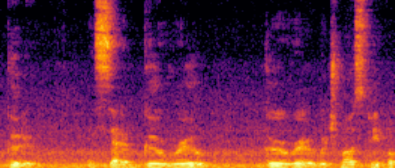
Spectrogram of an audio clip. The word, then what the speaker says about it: guru: taking your tongue and hitting striking the roof of your mouth behind your behind your front teeth and rolling the r a bit so it sounds like this guru guru instead of guru guru which most people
